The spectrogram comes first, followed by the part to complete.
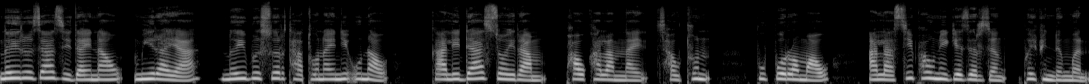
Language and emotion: Bodo, neutral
